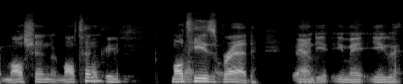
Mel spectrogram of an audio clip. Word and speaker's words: Maltese: I saw you make an unusual loaf of Maltion. Is I saying it right? Malton? Maltese, Maltese bread.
